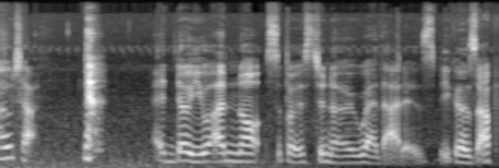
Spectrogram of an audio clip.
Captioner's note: scoffs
